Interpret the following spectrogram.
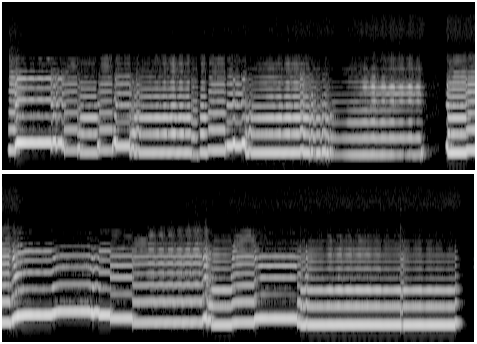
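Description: Bamboo Native American-style flute (zen pimak) playing a slow melody of held notes in its lower octave, with notes sliding up and down. The melody comes in two phrases, with a breath break about eight and a half seconds in, and it ends on a long held low note.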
